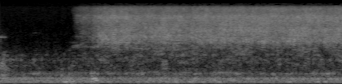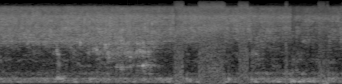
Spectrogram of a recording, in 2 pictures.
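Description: Kitchen tap running a steady stream of water, turned on about a second in, with a few faint knocks of kitchenware partway through.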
